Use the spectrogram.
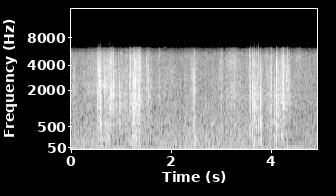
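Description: Fingertips drag across the pages of an open Self magazine and turn its thin glossy paper sheets. Bright, crisp rustles and swishes come in short bursts, separated by quiet stretches of faint paper hiss with almost no low end.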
